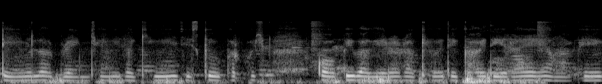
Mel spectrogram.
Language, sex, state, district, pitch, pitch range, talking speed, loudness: Hindi, female, Bihar, Jamui, 185 Hz, 180-190 Hz, 210 wpm, -22 LUFS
